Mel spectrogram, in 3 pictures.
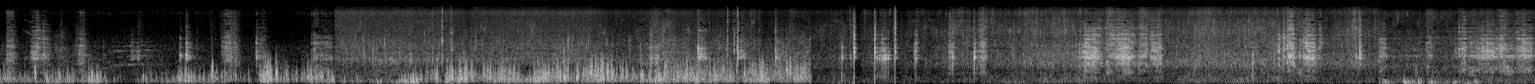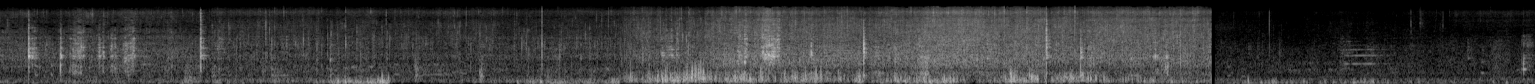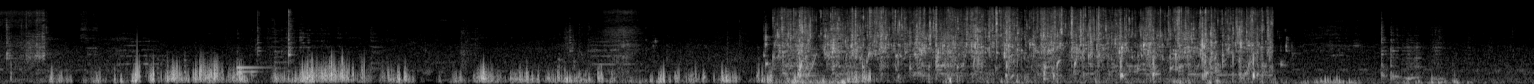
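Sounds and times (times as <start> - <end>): hot oil sizzling in a pan: 3.4 - 27.5
metal spoon scraping a pan: 6.5 - 10.0, 10.7 - 17.6.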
